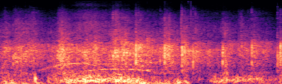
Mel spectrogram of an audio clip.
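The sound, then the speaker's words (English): A crowd applauding the creative team steadily, a dense wash of many hands clapping at once, with some faint voices mixed into the noise throughout. “Hey, why don't we give the creative team a huge round of applause?”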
